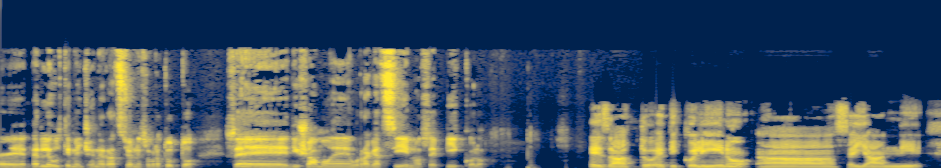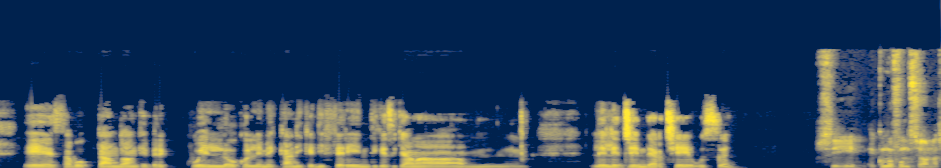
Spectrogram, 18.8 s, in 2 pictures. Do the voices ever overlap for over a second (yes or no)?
no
